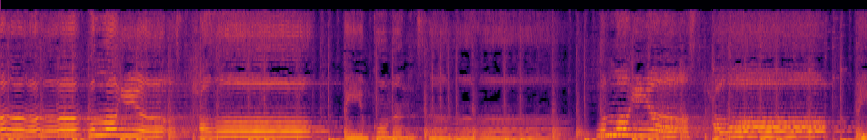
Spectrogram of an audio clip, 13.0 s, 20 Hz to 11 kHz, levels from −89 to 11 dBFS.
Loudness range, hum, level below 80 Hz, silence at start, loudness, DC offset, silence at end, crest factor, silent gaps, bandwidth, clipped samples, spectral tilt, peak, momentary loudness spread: 6 LU; none; -32 dBFS; 0 s; -18 LUFS; under 0.1%; 0 s; 16 dB; none; 10.5 kHz; under 0.1%; -5 dB/octave; -2 dBFS; 12 LU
